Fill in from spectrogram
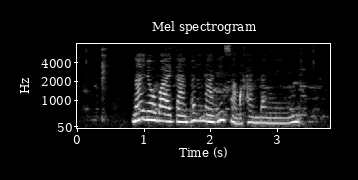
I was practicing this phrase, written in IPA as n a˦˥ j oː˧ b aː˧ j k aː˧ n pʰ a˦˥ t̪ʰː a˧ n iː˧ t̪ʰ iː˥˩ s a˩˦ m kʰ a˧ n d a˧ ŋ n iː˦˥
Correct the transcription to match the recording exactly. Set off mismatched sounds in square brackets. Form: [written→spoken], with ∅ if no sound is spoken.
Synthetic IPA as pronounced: n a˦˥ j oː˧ b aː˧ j k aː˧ n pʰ a˦˥ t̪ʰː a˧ n [iː˧→aː˧] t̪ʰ iː˥˩ s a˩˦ m kʰ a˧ n d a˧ ŋ n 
